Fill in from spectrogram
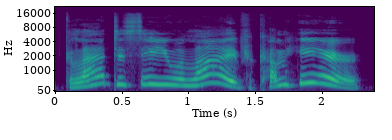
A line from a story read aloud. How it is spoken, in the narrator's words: directly afterwards Le Jolie shouted out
